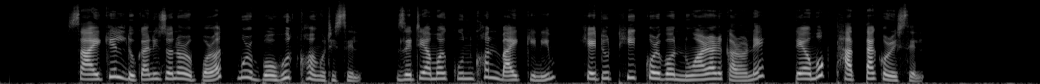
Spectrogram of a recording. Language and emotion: Assamese, angry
